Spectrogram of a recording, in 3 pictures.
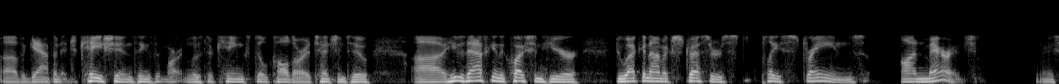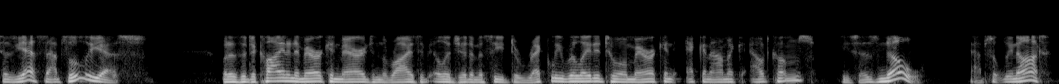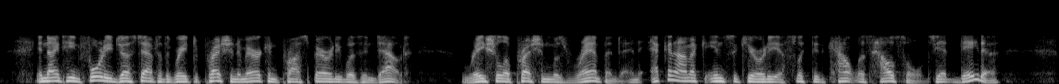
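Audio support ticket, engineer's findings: No faults found in this speech.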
